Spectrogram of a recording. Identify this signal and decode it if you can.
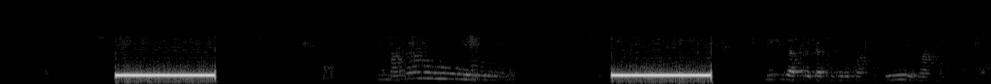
Ringback tone (Europe, 425 Hz), with speech.
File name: out- -2051- - - .23485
